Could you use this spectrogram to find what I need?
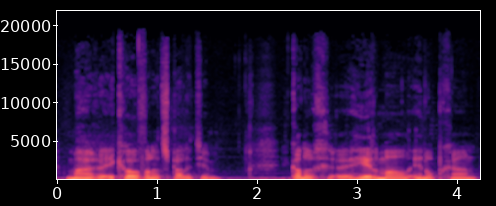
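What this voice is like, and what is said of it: Ghent regional Flemish accent. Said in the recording (Dutch): “een fanatiek supporter van Agent. Eh, en dat hoor je aan mijn accent ongetwijfeld.”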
